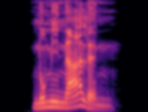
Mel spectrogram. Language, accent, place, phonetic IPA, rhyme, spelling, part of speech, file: German, Germany, Berlin, [nomiˈnaːlən], -aːlən, nominalen, adjective, De-nominalen.ogg
- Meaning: inflection of nominal: 1. strong genitive masculine/neuter singular 2. weak/mixed genitive/dative all-gender singular 3. strong/weak/mixed accusative masculine singular 4. strong dative plural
